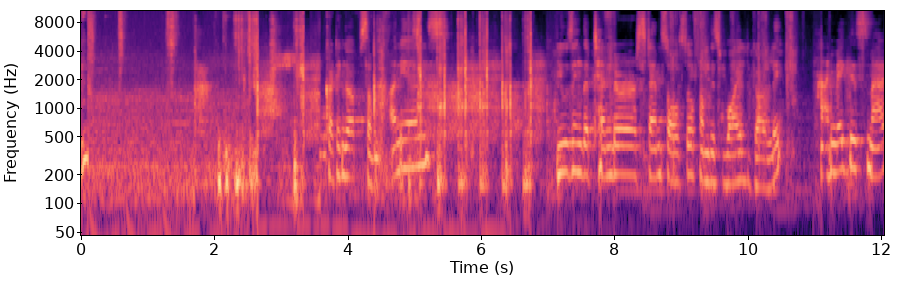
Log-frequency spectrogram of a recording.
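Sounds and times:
knife cutting onion: 0.0s - 3.6s, 4.3s - 10.8s.

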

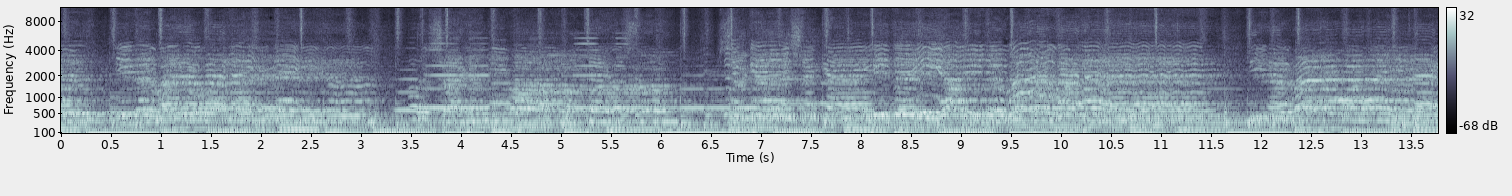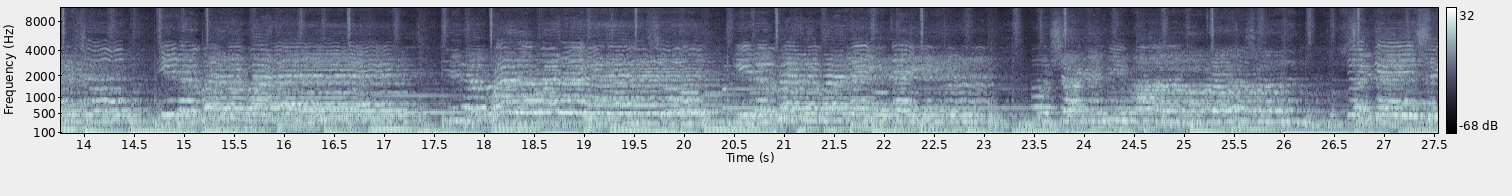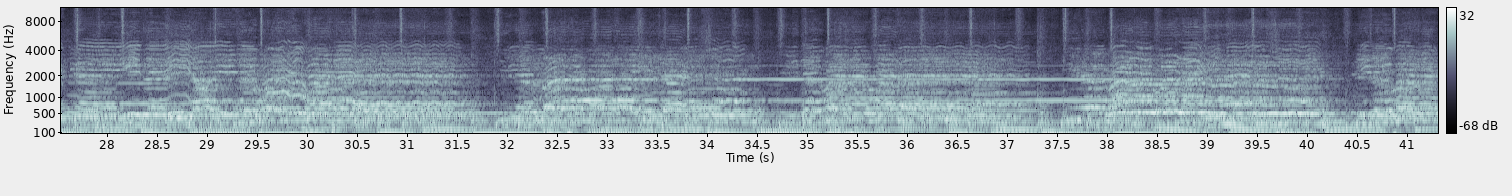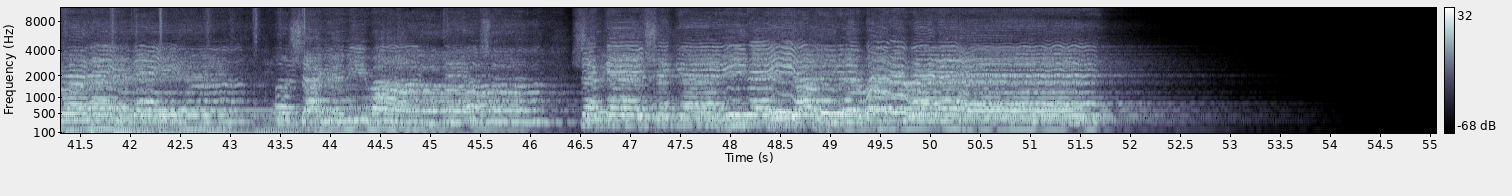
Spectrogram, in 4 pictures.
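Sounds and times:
deep pulsing bass line: 0.0s - 43.6s
group of voices singing: 0.0s - 52.8s.

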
